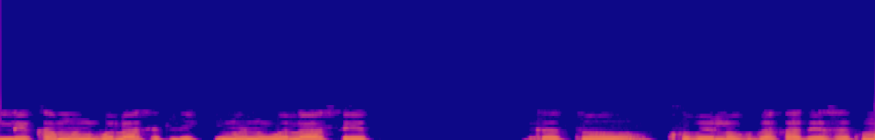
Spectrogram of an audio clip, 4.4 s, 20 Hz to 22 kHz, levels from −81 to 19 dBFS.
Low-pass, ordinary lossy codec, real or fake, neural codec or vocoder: 5.4 kHz; none; real; none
